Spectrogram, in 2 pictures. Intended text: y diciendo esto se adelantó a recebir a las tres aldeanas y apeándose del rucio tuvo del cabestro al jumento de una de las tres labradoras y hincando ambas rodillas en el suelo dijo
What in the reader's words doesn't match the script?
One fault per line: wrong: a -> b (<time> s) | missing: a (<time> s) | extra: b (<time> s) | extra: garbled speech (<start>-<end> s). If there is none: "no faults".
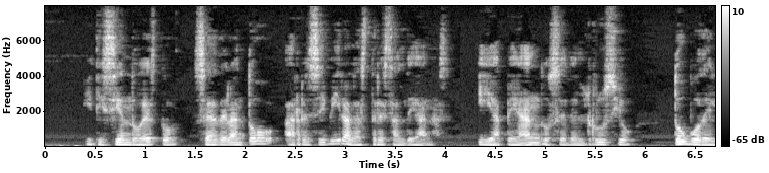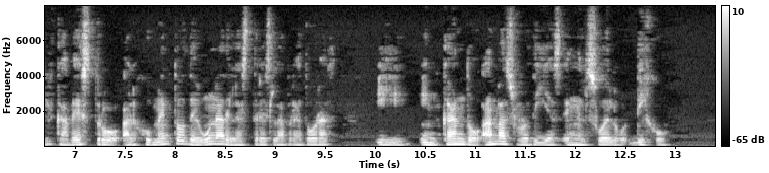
no faults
